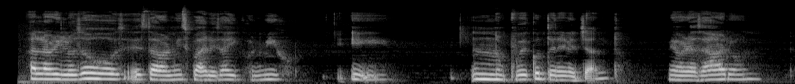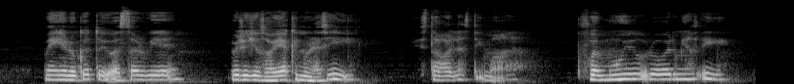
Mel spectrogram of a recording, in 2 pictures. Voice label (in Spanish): Adolescente; casting trineo tv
